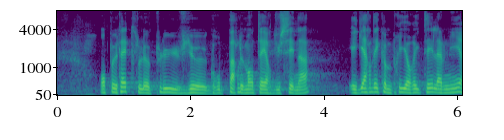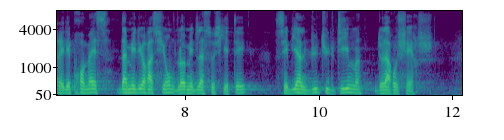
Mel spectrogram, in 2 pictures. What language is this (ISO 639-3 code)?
fra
